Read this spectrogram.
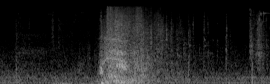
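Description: A wooden crate smashes and splinters loudly.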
